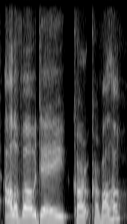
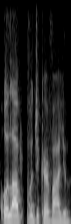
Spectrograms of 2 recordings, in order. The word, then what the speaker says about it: Olavo de Carvalho: Yeah, you can pronounce it properly for me, but Olivo de Carvalho. Yeah, Olavo de Carvalho.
